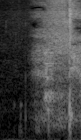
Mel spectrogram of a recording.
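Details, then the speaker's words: A pet rooster sneezes: a quick, sharp burst of air in a quiet room; owner suspects he ate a treat too fast. "Oh, he just sneezed. Did you hear that? I've never heard a rooster sneeze."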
